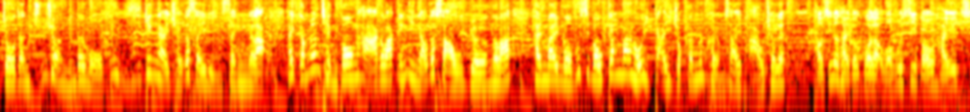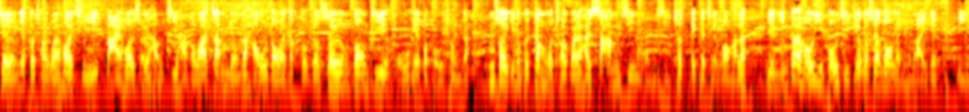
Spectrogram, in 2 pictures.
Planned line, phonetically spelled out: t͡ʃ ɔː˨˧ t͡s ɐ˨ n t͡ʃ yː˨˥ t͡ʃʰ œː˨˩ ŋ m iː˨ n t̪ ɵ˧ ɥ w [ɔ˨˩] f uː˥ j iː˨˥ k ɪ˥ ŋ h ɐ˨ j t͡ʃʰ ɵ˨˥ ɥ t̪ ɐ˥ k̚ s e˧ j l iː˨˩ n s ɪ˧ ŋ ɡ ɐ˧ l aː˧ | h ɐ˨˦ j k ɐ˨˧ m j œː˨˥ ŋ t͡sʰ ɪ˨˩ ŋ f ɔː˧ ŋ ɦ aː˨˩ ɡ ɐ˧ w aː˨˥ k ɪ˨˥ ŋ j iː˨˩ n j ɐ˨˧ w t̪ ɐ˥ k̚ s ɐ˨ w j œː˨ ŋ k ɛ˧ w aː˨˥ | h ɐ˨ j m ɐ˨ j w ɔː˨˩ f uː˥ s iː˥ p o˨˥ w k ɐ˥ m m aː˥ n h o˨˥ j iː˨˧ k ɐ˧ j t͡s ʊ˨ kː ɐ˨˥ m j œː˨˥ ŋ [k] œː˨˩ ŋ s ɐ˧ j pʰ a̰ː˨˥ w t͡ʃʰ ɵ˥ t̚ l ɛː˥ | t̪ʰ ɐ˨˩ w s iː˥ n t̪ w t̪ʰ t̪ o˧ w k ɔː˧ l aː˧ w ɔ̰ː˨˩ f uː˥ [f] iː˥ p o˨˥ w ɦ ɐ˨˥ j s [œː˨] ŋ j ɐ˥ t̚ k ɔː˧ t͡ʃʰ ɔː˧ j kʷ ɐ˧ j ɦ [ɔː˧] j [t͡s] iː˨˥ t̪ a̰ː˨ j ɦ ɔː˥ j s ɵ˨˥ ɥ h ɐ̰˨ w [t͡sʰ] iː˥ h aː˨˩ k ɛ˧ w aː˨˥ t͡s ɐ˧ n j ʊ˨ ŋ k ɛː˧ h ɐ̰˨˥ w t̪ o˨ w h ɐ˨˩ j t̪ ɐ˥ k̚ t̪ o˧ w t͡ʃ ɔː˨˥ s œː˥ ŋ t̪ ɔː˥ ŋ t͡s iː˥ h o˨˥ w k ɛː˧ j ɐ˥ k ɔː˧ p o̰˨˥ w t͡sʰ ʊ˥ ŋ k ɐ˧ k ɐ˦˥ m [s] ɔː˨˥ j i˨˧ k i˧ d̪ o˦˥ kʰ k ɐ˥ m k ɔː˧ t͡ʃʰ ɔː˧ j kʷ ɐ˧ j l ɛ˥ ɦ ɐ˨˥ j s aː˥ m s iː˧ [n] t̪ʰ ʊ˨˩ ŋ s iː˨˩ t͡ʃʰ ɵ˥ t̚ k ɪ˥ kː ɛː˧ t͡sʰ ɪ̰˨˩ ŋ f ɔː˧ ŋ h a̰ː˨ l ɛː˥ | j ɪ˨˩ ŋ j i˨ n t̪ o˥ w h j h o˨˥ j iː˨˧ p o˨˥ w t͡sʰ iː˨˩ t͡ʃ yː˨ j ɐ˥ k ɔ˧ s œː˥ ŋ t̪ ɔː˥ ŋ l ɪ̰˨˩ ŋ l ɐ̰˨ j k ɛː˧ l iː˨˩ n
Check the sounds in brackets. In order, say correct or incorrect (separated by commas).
incorrect, incorrect, incorrect, correct, incorrect, incorrect, incorrect, correct, correct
